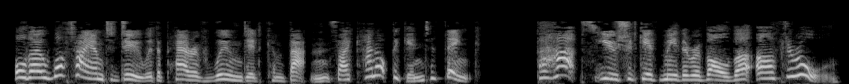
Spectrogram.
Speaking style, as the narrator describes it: I suggested brightly

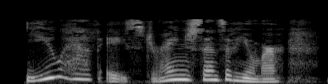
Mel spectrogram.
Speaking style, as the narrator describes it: Danielle said with a sigh

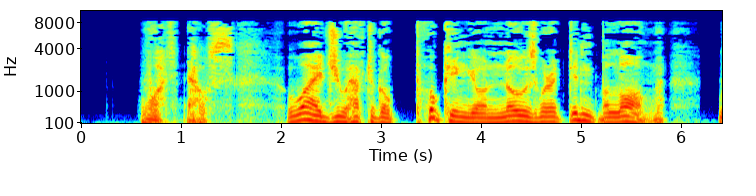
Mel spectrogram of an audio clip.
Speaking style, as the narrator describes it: rumbled the magician in a loud bass

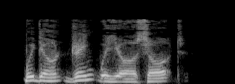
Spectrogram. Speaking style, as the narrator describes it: Yellow Cloak said curtly

